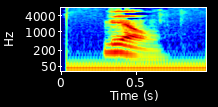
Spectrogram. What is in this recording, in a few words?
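"mieu2", Teochew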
